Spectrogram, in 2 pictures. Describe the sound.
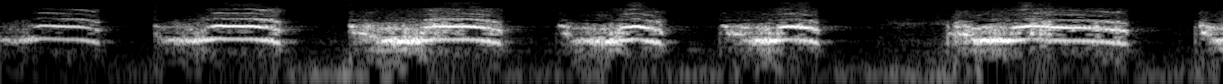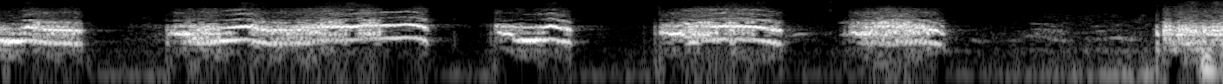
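A chicken clucks and crows in many loud, separate bursts of bright, warbling calls, each followed by a short pause, keeping an uneven rhythm throughout.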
